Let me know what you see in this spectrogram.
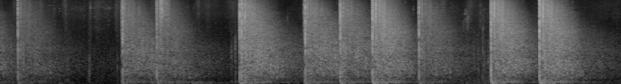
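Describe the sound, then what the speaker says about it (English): Musket volleys fired by units in a video game, about a dozen loud, sharp reports in an irregular rhythm, each decaying into a rumbling tail, some distant and some close. "These are some really good unit volleys."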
